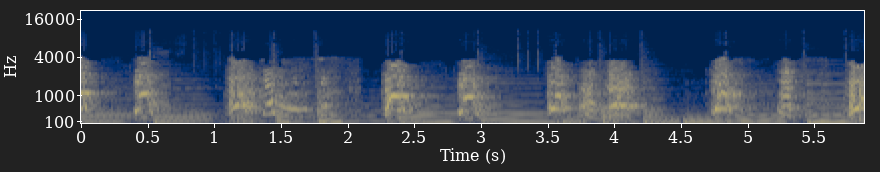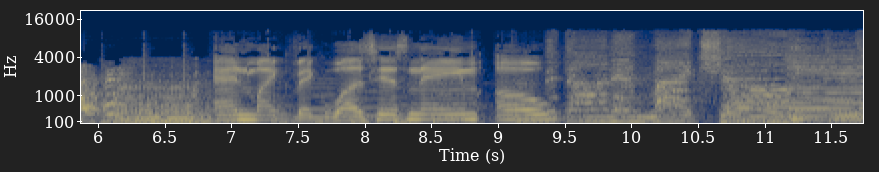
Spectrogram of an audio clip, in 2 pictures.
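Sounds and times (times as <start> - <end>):
dog barks in a tune-like rhythm: 0.0 - 6.2
speech: 6.3 - 11.7.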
